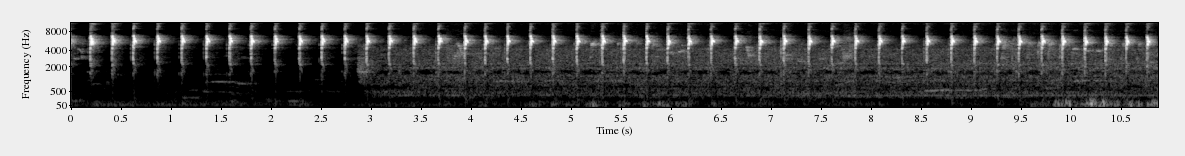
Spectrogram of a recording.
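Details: Adult lovebird sound meant to stimulate other adult lovebirds: piercing high chirps repeat quickly and evenly, roughly four each second, while a steady background hum and hiss join in after about three seconds.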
